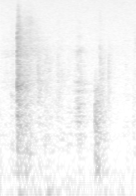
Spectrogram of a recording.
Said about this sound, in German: warte, ich mach die Tür jetzt zu.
